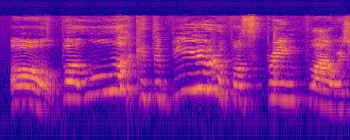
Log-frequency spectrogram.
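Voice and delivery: high, loud, gushing voice; delighted cry. Acted. Frog pleads with the bear, delighted cry. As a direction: gush about the flowers. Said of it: "cried the peeper".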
